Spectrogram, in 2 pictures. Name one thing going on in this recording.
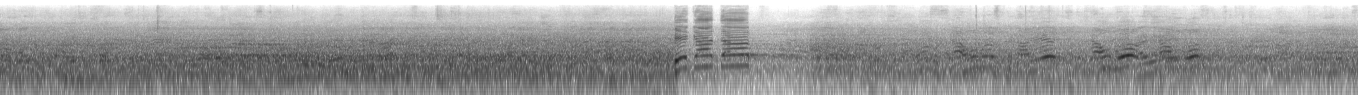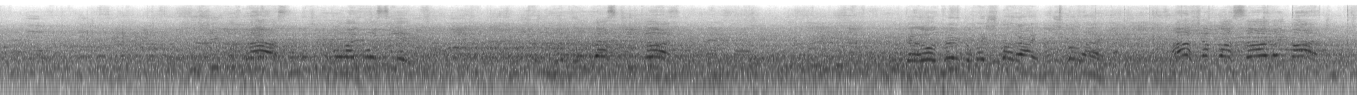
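A large crowd murmurs and chatters in an echoing arena.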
